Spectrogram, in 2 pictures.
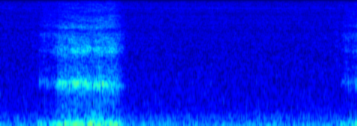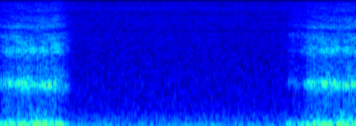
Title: Snoring sound …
